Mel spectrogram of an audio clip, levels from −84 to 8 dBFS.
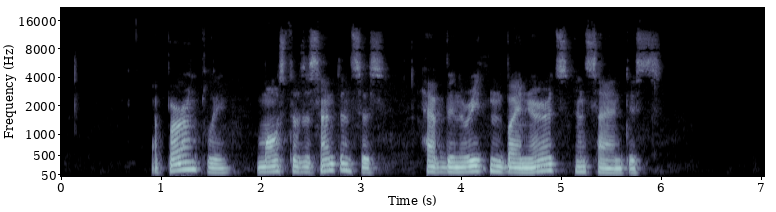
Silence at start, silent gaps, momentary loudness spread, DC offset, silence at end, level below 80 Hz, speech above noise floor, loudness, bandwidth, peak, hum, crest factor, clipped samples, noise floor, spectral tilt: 0.9 s; none; 12 LU; under 0.1%; 1.05 s; -62 dBFS; 63 dB; -20 LUFS; 13 kHz; -2 dBFS; none; 18 dB; under 0.1%; -82 dBFS; -6 dB/octave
